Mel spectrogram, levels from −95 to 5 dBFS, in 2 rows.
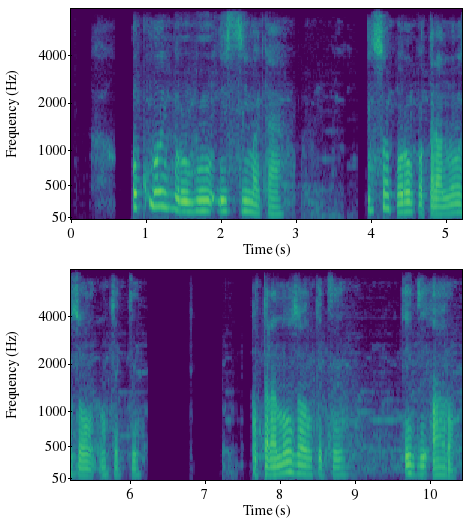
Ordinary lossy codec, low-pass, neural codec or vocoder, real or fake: none; none; codec, 16 kHz, 2 kbps, FunCodec, trained on Chinese and English, 25 frames a second; fake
